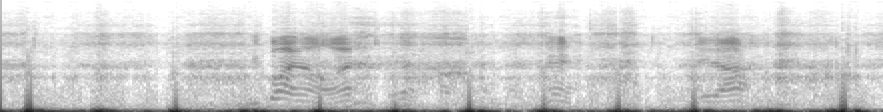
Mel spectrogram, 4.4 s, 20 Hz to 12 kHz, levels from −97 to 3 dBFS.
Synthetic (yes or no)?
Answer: yes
